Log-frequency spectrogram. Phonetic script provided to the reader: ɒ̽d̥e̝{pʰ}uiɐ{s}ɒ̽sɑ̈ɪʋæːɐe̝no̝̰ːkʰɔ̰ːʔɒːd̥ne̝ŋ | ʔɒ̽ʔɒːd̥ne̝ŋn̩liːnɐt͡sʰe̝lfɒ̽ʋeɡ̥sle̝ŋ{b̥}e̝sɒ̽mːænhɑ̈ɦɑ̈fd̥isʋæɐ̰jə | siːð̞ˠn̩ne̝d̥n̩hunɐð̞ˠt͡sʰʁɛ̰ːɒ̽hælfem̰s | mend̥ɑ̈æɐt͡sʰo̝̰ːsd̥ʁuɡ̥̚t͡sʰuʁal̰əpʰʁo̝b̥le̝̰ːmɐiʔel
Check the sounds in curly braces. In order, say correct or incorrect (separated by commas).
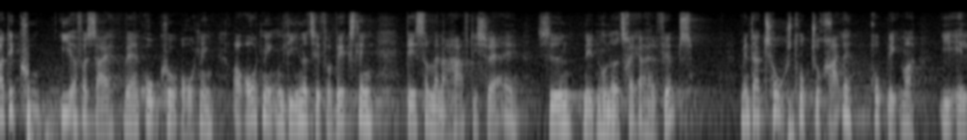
incorrect, incorrect, incorrect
